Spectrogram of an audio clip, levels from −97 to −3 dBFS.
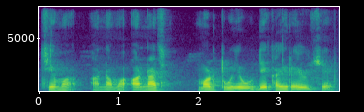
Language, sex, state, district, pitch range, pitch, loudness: Gujarati, male, Gujarat, Navsari, 105-115 Hz, 110 Hz, -20 LUFS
